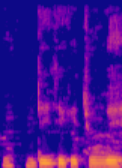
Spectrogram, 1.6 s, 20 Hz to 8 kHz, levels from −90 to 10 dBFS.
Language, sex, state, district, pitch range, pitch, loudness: Hindi, male, Chhattisgarh, Raigarh, 140-145 Hz, 140 Hz, -19 LUFS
